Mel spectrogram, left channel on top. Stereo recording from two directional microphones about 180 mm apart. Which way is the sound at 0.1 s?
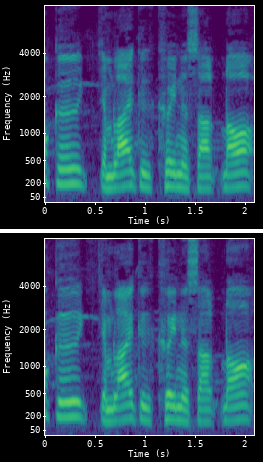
35° left (ahead or behind).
